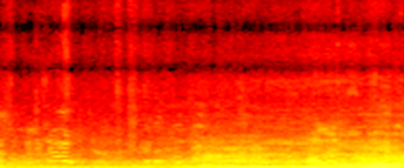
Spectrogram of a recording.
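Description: Brahman, cross-Brahman and Shahiwal bulls at a busy cattle market, heard as a low bellow or moo over a steady crowd din with talk and background noise throughout.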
